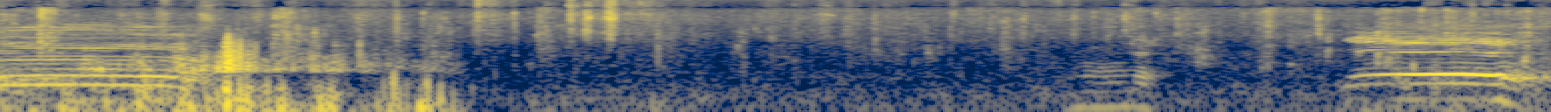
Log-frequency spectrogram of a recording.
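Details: Grazing herd of tame cattle on a wide green pasture, mooing back and forth: a loud lowing call fades into rustling at the start, a faint short call follows midway, then a rising, clear moo closes.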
